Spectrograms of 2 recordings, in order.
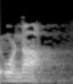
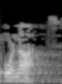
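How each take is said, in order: First: "or not" clipped to "or nah"; slang pronunciation. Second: Said in the usual way. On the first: Retold or imitated. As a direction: say "not" as "nah", dropping the final t. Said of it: "young people got where they say the phrase". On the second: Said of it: "which means".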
